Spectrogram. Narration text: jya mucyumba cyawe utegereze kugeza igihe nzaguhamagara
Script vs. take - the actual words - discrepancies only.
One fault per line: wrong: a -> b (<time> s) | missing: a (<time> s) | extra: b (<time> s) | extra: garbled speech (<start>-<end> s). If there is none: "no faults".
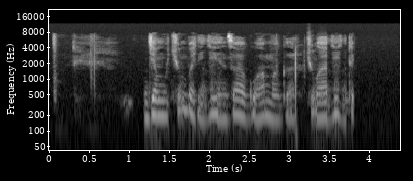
missing: cyawe utegereze kugeza (1.8 s)
extra: garbled speech (3.2-3.8 s)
